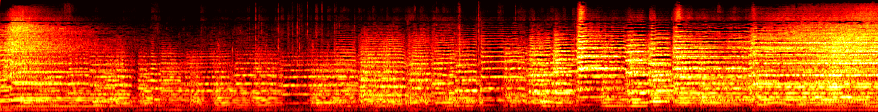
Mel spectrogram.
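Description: Drum corps horn line of marching brass playing a loud chordal passage, the notes changing every second or so. The ensemble grows louder in the last few seconds.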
